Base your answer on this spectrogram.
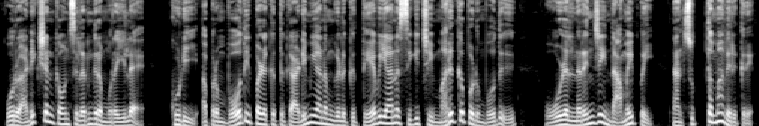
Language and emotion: Tamil, disgusted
